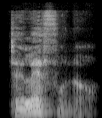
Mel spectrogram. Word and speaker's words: teléfono: Then finally, rule 3 is if a word has an accent mark, that's the syllable that you stress. So if you see a written accent mark, teléfono, océano, tomé, your voice naturally goes up where that accent mark is.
